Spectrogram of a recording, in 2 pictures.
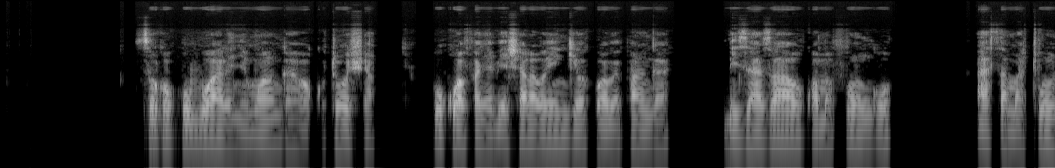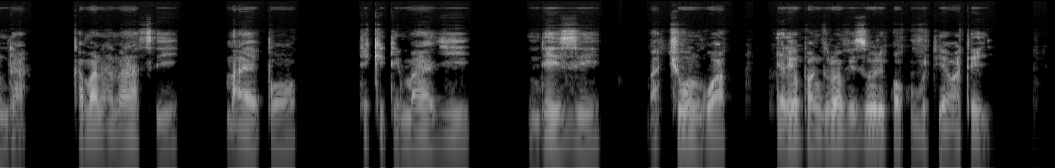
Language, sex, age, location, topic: Swahili, male, 18-24, Dar es Salaam, finance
